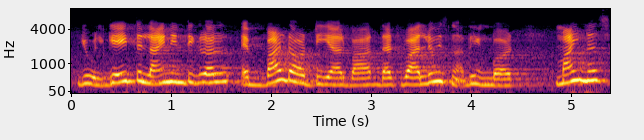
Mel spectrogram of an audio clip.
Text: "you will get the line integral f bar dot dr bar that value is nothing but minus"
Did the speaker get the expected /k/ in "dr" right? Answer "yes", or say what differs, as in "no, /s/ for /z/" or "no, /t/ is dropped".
no, /k/ is dropped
